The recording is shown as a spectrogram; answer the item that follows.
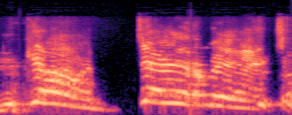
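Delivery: put-on very high, full-force top-of-lungs shriek. Retelling a strap match, the speaker imitates Kurt Hennig screaming at the top of his lungs. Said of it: "At the top of his lungs".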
